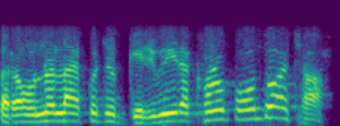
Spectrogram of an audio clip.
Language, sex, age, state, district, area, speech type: Sindhi, male, 60+, Maharashtra, Thane, urban, conversation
